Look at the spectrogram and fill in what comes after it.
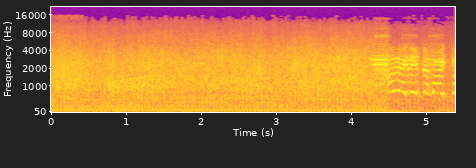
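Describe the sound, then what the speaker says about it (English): Helicopter in the video game Far Cry 6, a steady, loud rotor thrum and engine drone filling the whole stretch, with a brief higher whine near the end. "So glad that they didn't use this chopper on me so I could take it."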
